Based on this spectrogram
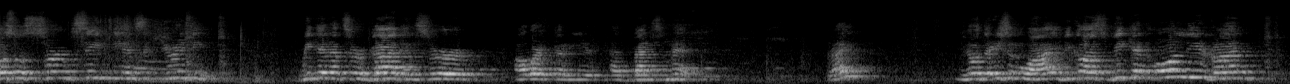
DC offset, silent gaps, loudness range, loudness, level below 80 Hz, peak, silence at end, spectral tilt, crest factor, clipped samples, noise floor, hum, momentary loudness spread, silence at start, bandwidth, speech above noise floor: under 0.1%; none; 8 LU; -28 LUFS; -68 dBFS; -10 dBFS; 0.05 s; -4.5 dB/octave; 18 dB; under 0.1%; -55 dBFS; none; 15 LU; 0 s; 14.5 kHz; 27 dB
